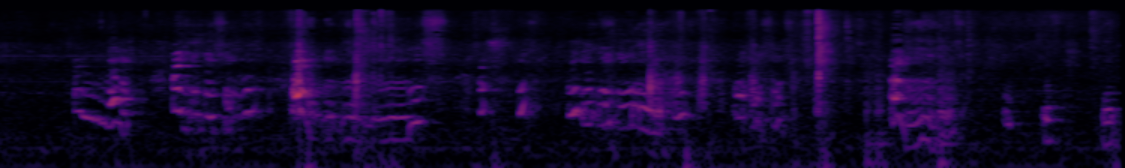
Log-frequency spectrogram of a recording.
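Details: A Boston Terrier puppy whines and grumbles in frustration at not fitting under a futon, with wavering, rising and falling nasal cries.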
